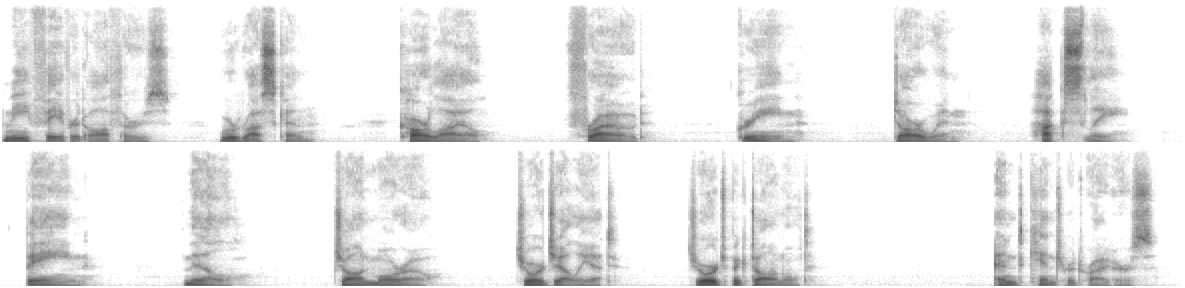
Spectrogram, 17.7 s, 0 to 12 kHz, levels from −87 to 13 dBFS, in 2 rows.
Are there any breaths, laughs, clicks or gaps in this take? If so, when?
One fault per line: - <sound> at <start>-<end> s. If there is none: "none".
none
